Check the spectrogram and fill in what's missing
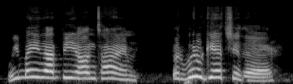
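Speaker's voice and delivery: high-pitched prim British lady voice, lifted far up; British lady impression. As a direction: put on a sweet British stewardess accent. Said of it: "the British lady says".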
